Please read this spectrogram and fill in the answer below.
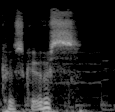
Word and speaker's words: Kuskus: you're in couscous town I believe it's pronounced couscous like the food which is okay but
